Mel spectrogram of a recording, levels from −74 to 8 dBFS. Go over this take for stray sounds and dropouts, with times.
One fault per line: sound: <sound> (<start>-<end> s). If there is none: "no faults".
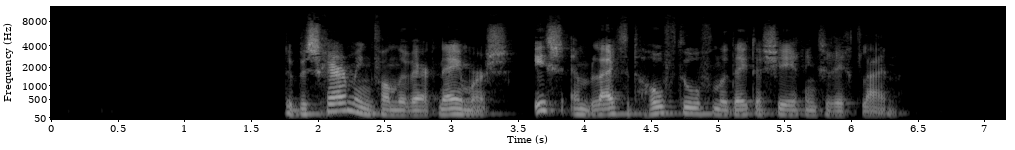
no faults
